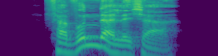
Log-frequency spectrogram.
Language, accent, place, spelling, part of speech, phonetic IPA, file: German, Germany, Berlin, verwunderlicher, adjective, [fɛɐ̯ˈvʊndɐlɪçɐ], De-verwunderlicher.ogg
- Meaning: 1. comparative degree of verwunderlich 2. inflection of verwunderlich: strong/mixed nominative masculine singular 3. inflection of verwunderlich: strong genitive/dative feminine singular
